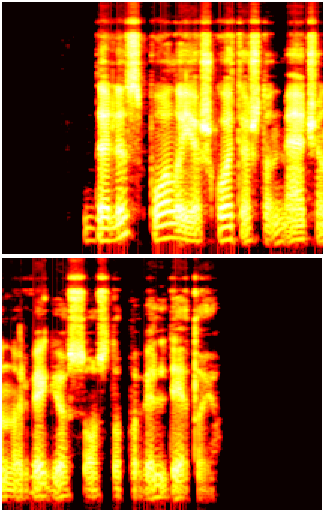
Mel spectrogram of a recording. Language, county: Lithuanian, Šiauliai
